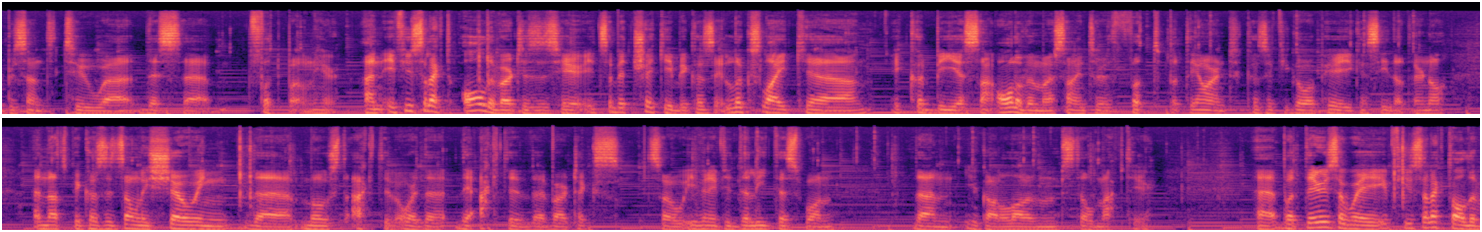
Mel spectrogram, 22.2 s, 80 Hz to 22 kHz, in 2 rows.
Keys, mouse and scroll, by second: 2.5-3.6 scroll down 2, 3.6 a, 8.9 click, 9.6 click, 10.1 click, 10.5 click, 11.4 click, 12.8 a, 16.6 click, 17.5 click, 18.2 click, 18.7 click, 21.5 a.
